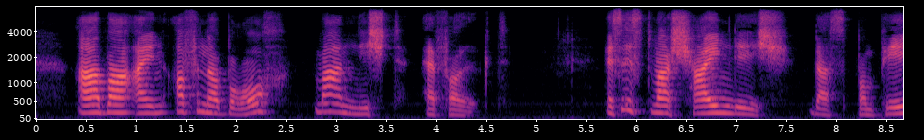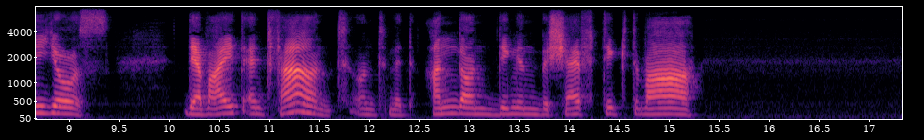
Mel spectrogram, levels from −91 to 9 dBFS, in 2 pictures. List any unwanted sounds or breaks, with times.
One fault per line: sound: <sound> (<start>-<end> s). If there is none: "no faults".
no faults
